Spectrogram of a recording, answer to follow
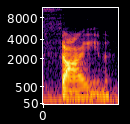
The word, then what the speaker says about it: sine: We abbreviate sign as three letters, S I N, but we pronounce it sign every time.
